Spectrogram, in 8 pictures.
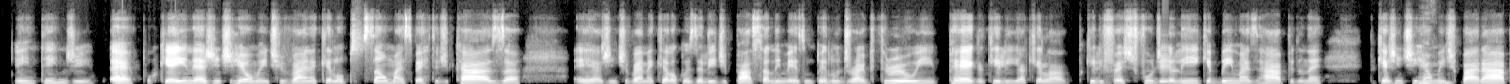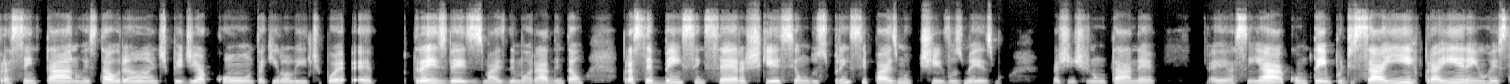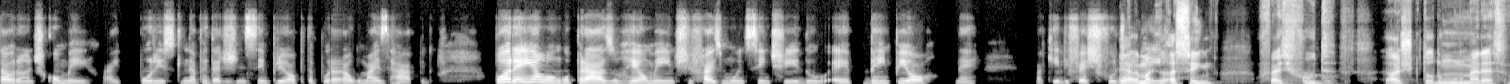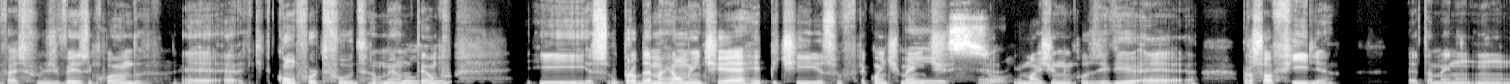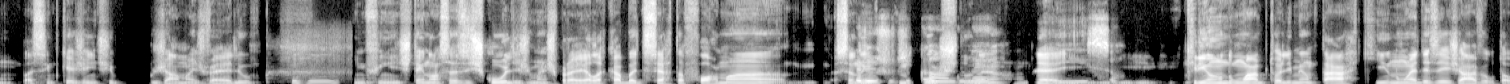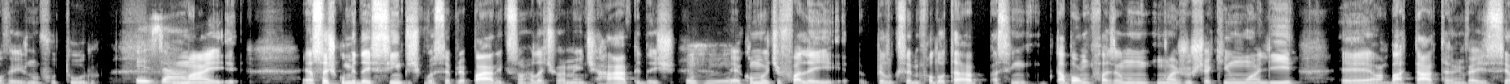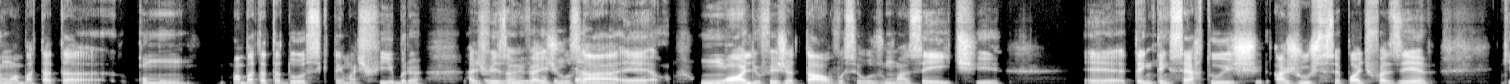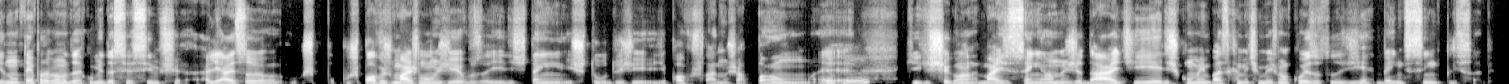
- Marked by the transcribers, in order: put-on voice: "drive-thru"; in English: "confort food"; drawn out: "Isso"
- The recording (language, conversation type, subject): Portuguese, advice, Por que me falta tempo para fazer refeições regulares e saudáveis?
